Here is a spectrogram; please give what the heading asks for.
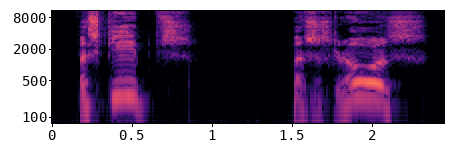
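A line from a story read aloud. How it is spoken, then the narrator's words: Angry shouting. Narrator (German): rief man ihm wütend zu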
